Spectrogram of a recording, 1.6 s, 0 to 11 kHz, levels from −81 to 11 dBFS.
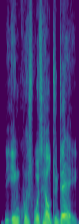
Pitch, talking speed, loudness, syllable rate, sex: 150 Hz, 225 wpm, -17 LUFS, 5.0 syllables/s, male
